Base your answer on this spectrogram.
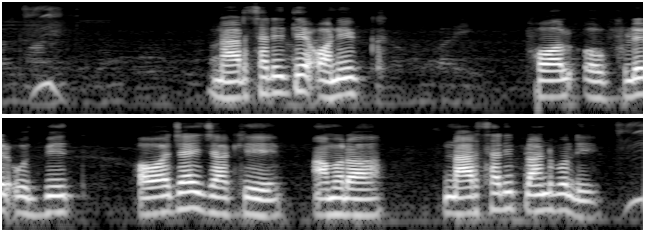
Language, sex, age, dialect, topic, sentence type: Bengali, male, 18-24, Standard Colloquial, agriculture, statement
